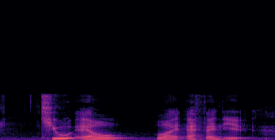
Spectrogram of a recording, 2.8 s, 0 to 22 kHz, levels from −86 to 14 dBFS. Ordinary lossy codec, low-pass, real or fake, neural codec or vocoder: MP3, 64 kbps; 7.2 kHz; real; none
